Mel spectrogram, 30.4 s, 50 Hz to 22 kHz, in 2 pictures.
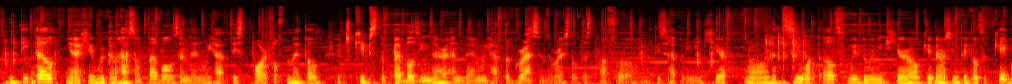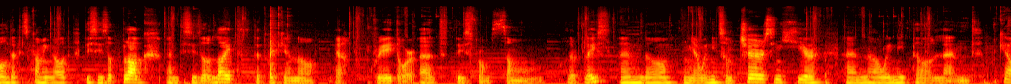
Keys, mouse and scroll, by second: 0.1 F3, 1.4 F3, 1.8 F3, 8.7 alt+middle click, 10.3 F3, 10.6 F3, 11.4-12.4 typing, 18.0 click, 20.2 middle click, 29.9 right click.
